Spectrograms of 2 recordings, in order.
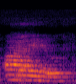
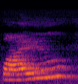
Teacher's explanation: So it goes from a bright ah to an open I sound. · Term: diphthong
